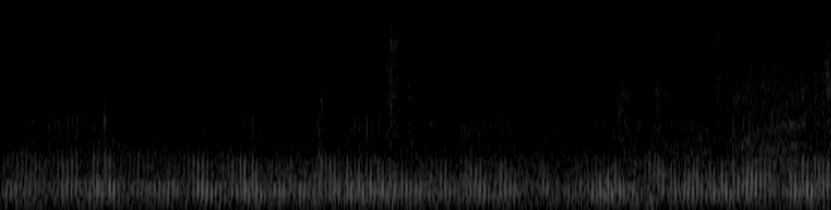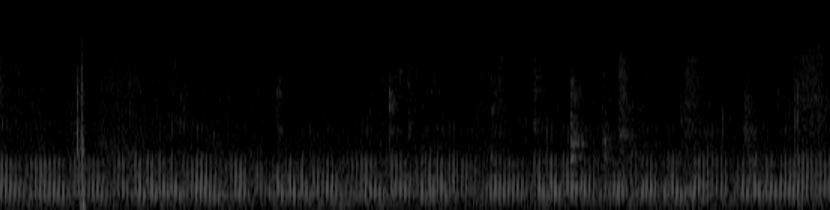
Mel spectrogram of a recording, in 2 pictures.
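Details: Mustard, a cat on a regenerative farm in County Kilkenny, Ireland, who loves belly rubs, purrs steadily in a continuous low pulsing rumble, with scattered soft clicks and rustling over it throughout.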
